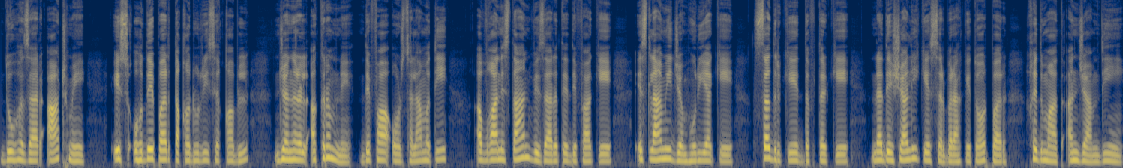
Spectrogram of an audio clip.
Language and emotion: Urdu, neutral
